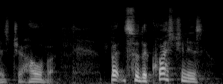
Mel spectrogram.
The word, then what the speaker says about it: Jehovah: So if you put vowels in between there, and the Y is pronounced as a J, and the W is pronounced as a V, Jehovah. That's how you pronounce God's name. It's not Yahweh, right? Yahweh is two syllables, right?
